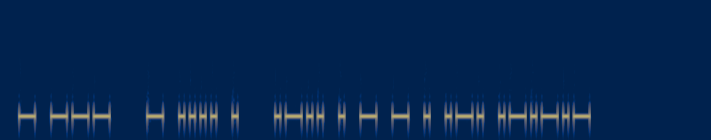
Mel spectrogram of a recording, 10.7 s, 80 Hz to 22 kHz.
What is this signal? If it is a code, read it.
Morse code, heard as a keyed tone, about 15 wpm, 700 Hz. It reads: TO THE LETTER.
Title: Sentences from Top 1000 Words - Review Part 1 - 15wpm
